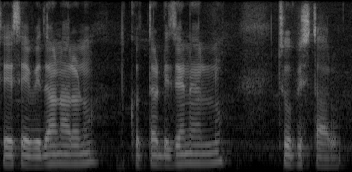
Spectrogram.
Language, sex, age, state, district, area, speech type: Telugu, male, 18-30, Telangana, Komaram Bheem, urban, spontaneous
